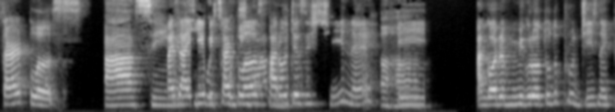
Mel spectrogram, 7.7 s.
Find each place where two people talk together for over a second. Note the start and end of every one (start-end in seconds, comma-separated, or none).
2.1-3.6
